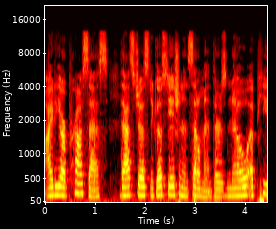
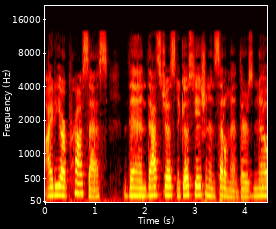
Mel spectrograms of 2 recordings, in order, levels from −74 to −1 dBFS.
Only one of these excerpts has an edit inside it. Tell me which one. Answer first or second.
first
